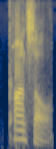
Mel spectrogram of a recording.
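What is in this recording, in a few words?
"consul", American English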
